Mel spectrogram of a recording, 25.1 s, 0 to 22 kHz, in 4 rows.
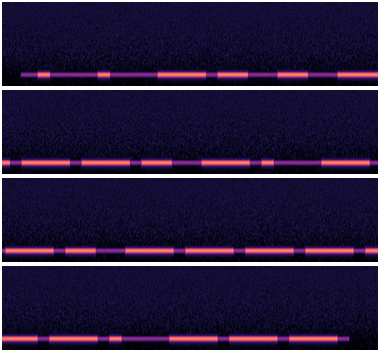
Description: Radio time signal (JJY), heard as a tone whose level steps once a second, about 440 Hz. The time is 20:32 Japan time. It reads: M M 0 1 1 0 0 0 1 0 M 0 0 1 0 0 0 0 0 0 M 0 0 0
